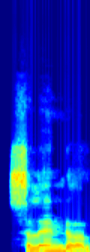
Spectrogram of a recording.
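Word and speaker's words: cylinder: साइबर ठीक है ना सिलेंडर देखिए सिलेंडर में भी सी के बाद वा आया है तो इसलिए सी को स पड़ा है देखिए यहां पे सालेक्स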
